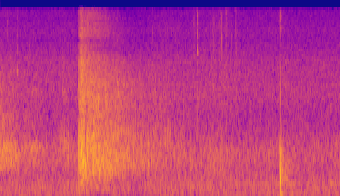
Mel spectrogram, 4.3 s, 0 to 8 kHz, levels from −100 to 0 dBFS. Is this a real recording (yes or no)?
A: yes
